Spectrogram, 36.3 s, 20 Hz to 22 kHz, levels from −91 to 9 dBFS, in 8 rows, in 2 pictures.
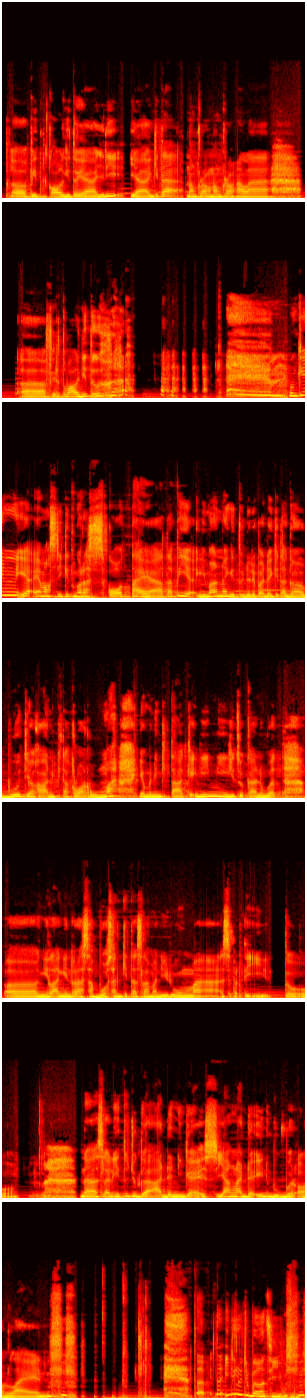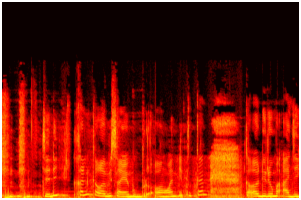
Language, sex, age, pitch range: Indonesian, female, 10-29, 195-270 Hz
